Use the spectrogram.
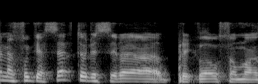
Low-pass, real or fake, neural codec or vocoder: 7.2 kHz; fake; codec, 24 kHz, 1 kbps, SNAC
